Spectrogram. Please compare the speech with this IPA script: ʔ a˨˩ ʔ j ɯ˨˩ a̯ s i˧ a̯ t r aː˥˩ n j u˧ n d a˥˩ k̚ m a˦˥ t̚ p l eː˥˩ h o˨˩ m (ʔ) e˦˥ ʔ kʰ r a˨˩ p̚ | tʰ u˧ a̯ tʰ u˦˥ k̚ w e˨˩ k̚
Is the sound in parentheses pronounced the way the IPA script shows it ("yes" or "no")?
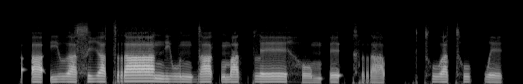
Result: yes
